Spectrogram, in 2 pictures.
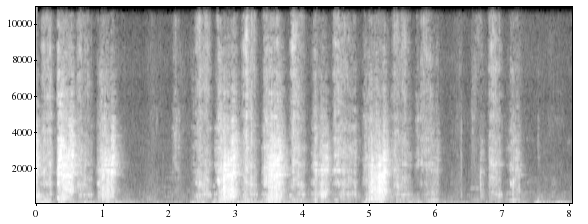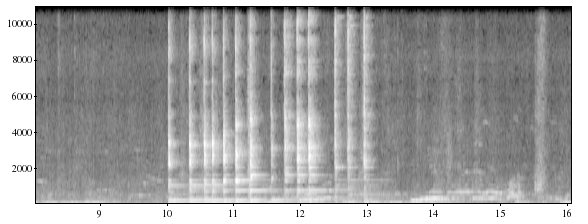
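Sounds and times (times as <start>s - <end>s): spoon scraping a cooking pot: 0.0s - 1.4s, 2.0s - 7.6s, 10.0s - 13.2s.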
